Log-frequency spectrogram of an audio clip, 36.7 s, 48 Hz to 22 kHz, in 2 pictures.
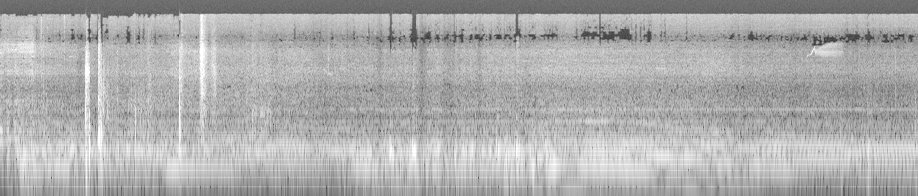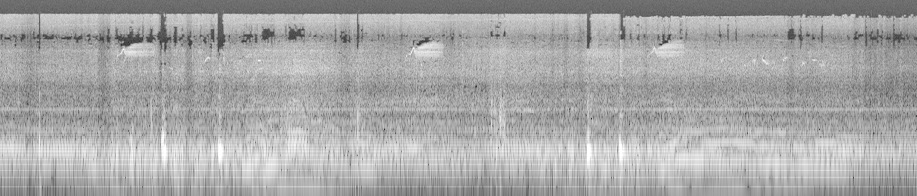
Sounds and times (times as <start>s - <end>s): Car: 0.0s - 36.7s.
